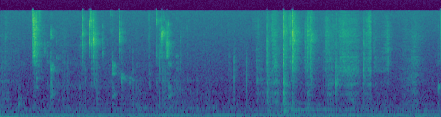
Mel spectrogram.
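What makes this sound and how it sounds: A hand with long painted nails rubs the flat glossy paper pages of a thick trade catalog magazine lying open on a table with its fingertips, then flips pages over. The result is a quiet series of short, crisp rustles and bright crinkly snaps over a steady low hum.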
